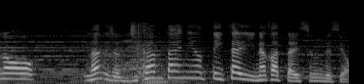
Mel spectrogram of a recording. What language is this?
Japanese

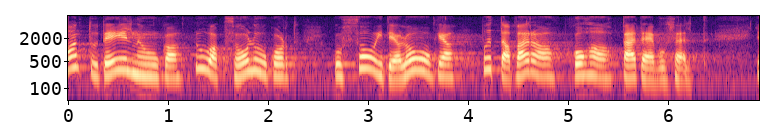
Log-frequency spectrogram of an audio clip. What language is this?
Estonian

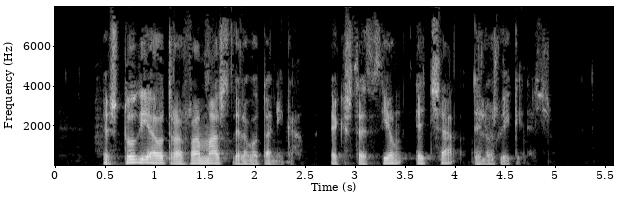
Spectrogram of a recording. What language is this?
Spanish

